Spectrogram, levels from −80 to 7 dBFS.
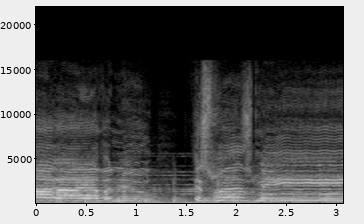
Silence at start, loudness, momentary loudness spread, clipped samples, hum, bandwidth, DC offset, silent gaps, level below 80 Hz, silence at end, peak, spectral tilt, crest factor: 0 s; -16 LUFS; 13 LU; under 0.1%; none; 16.5 kHz; under 0.1%; none; -46 dBFS; 0 s; 0 dBFS; -4 dB/octave; 16 dB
